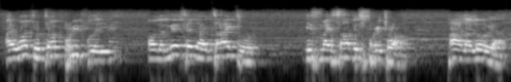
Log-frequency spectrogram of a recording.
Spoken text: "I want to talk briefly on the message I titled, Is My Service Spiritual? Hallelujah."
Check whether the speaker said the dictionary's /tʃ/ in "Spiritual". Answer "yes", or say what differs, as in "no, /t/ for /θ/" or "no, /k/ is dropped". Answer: yes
